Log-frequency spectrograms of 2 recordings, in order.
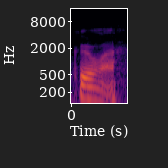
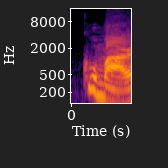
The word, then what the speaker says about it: kurma: So you can buy a book and you'll get a free pack of kurma. And only watch me. Watch me. They not Kumar, eh? They Kurma.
